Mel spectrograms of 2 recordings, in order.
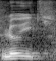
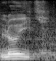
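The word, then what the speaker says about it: Loïc: Comment ça se prononce votre nom? My name, Remy. Et votre Loic? Prénom? Loic. Yeah, Loic.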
